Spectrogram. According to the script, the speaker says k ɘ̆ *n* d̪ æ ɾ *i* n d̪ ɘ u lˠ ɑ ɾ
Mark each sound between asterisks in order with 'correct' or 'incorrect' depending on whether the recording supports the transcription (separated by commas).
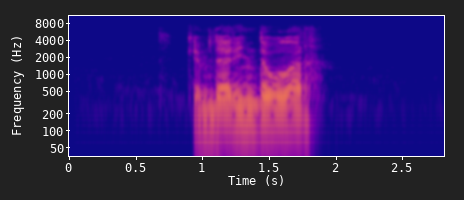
incorrect, correct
